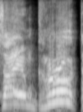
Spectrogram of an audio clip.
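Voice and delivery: high, loud catchphrase shout; loud Groot. Acted. Trader returning to his catchphrase, loud Groot. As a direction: belt it out as a hero's declaration.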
